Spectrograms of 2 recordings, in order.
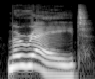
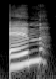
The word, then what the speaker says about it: Mairead: I won't be working then, so you'll see my assistant, Mairead. Sorry, how do you spell that? It's M-A-I-R-E-A-D.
